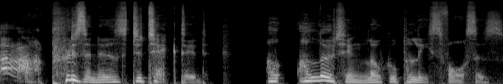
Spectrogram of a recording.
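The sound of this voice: A man uses a put-on character voice, medium in pitch, speaking at a fairly slow pace.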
